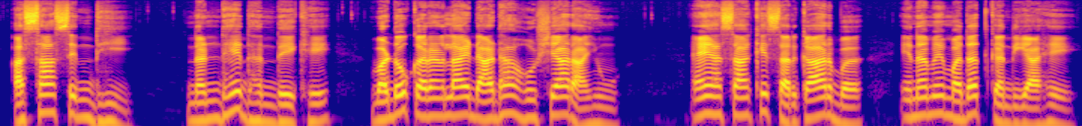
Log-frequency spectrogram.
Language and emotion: Sindhi, neutral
